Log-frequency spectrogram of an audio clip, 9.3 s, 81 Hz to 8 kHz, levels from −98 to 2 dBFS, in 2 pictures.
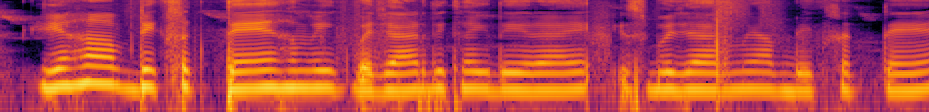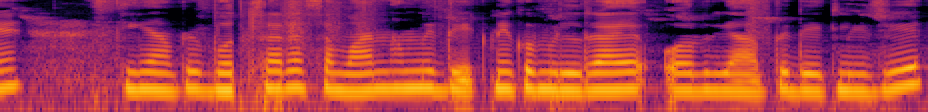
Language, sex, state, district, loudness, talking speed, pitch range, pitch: Hindi, female, Rajasthan, Jaipur, -18 LUFS, 240 wpm, 200-220 Hz, 210 Hz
